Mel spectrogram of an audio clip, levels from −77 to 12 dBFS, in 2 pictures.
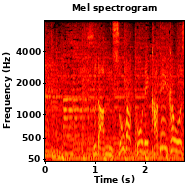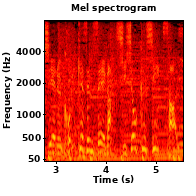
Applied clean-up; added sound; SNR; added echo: none; none; none; none.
